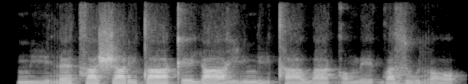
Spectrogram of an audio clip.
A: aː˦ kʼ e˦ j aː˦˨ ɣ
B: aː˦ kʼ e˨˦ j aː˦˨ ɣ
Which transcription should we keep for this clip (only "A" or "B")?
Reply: A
